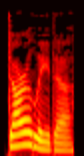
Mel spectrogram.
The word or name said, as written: darlita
